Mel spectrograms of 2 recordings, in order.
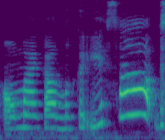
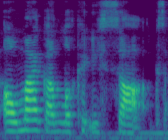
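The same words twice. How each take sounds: First: Very high, sing-out star impression. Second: Said in the usual way. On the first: Singer spotting a fan's socks, high gushing imitation. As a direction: squeal it like the singer, pitched far up. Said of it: "imagine it in her voice". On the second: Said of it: "But obviously in her voice".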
